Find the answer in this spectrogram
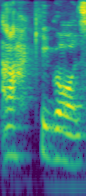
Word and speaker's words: archegos: Ela é uma palavra grega, então a pronúncia seria essa, de acordo com o Google, né? Com a translation do Google, eu pude entender que é archegos, ou seja, traduzida para português seria como fundador.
